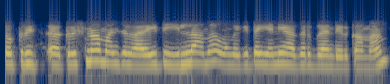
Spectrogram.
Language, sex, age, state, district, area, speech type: Tamil, female, 30-45, Tamil Nadu, Nagapattinam, rural, conversation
